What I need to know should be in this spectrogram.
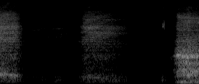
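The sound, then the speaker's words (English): Audible breathing in a calming breath-work exercise: a few airy, hissing breaths separated by short pauses, soft and unaccompanied by talk. “there's another one where you take 2 inhales and 1 exhale.”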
